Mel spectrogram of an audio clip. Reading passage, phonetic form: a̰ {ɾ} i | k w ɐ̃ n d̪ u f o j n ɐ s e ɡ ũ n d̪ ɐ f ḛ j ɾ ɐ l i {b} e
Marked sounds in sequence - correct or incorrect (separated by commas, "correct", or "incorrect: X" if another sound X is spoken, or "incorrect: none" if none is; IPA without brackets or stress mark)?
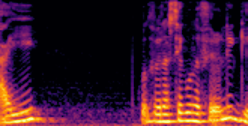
incorrect: none, incorrect: ɡ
